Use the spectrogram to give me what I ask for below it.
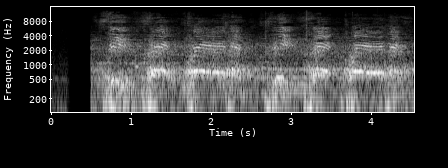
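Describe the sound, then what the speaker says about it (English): Protesters at a downtown Los Angeles rally shout in unison, a crowd chanting in rhythmic repeated bursts, loud and sustained, after a brief silent gap at the start. "A crowd of protesters gathered in downtown Los Angeles for a fourth day of rallies and unrest"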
